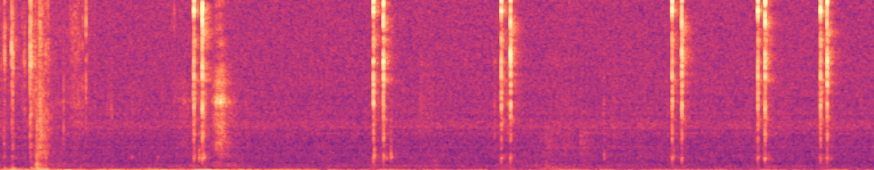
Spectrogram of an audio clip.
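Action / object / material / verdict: tap / plastic laptop keyboard / plastic / none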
